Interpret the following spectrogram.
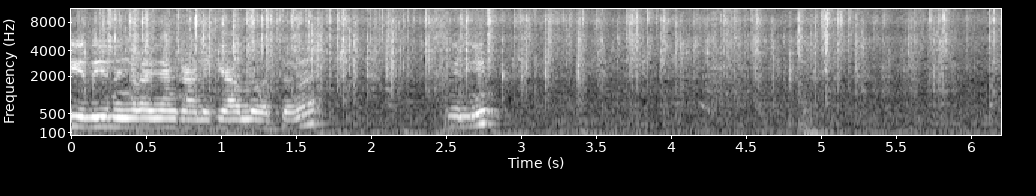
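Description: Chopped ginger frying in oil in a nonstick wok: a steady crackling sizzle, stirred with a spatula. A voice speaks over it for the first second and a half and again briefly about halfway through.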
